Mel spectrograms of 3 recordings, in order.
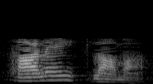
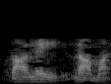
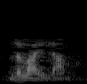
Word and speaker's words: Dalai Lama: The proper pronunciation is Tale Lama, but very few people say Tale Lama. Everyone says Dalai Lama.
